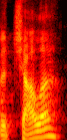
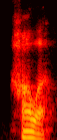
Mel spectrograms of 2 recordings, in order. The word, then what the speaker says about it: challah: what is it called achala holla holla oh you don't pronounce the c chocolate chip challah i'm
